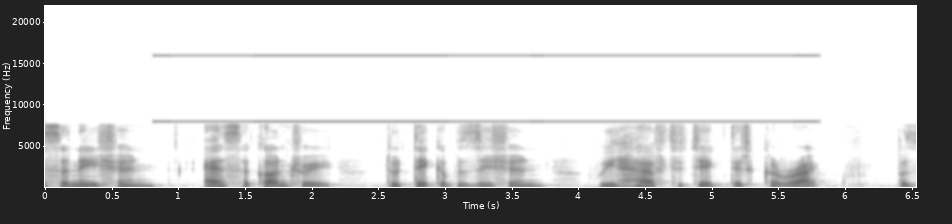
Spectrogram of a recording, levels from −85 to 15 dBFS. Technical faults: USB whine

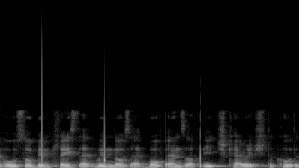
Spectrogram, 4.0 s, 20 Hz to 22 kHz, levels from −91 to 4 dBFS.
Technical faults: loud pop

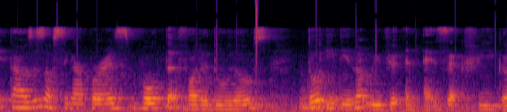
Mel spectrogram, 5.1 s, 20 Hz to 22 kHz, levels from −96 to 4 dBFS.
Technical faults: word clock ticks

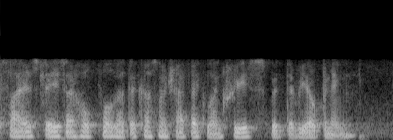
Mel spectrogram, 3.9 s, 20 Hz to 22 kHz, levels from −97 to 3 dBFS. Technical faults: AMR narrowband mobile codec

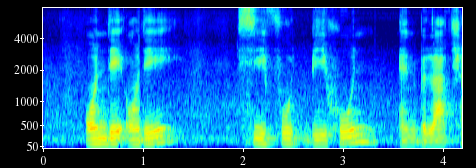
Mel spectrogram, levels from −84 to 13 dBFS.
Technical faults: dropped buffer (overrun)

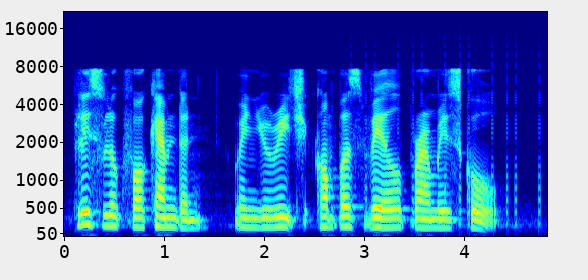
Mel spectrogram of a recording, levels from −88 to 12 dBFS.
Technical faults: GSM signalling bursts

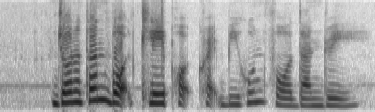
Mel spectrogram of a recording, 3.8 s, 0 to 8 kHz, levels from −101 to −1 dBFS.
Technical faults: microphone overload; microphone volume stepped down

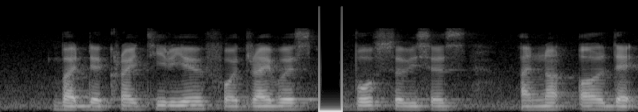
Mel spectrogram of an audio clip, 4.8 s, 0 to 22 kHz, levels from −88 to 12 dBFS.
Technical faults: invalid numbers at full scale

